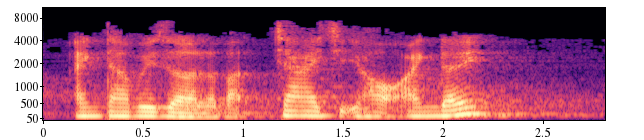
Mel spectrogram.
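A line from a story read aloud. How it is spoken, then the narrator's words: Soft whisper in ear. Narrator (Vietnamese): Trình Chanh khẽ khàng ghé tai Tô Vận Cẩm bảo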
